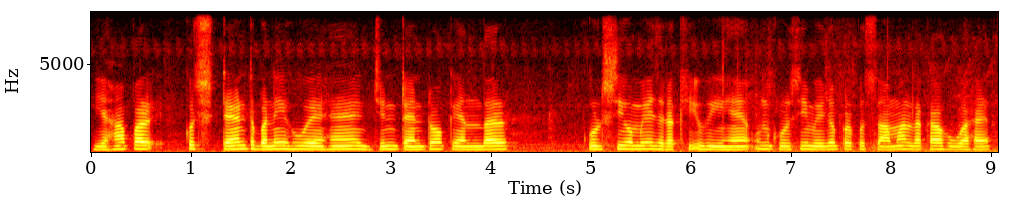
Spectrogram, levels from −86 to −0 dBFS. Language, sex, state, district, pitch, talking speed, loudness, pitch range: Hindi, male, Uttar Pradesh, Lalitpur, 180 Hz, 170 wpm, -18 LUFS, 175-190 Hz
